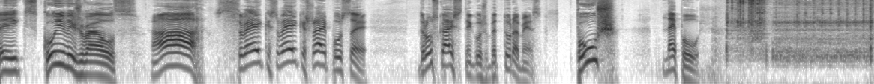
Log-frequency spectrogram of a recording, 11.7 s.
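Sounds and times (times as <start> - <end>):
speech: 0.0 - 5.0, 5.6 - 9.6
ringing tone of an outgoing telephone call: 9.7 - 11.6.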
